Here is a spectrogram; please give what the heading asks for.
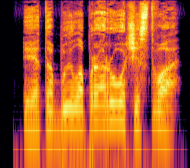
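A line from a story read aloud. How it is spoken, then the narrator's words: Hissed. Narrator (Russian): прошипел кто-то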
